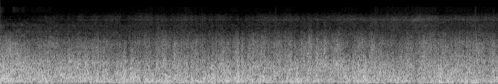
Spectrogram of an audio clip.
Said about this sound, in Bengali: আওয়াজে তারা আপনারা অবশ্যই বুঝতে পারছেন প্রত্যেকে যে কতখানি ঝড় হাওয়া বইছে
